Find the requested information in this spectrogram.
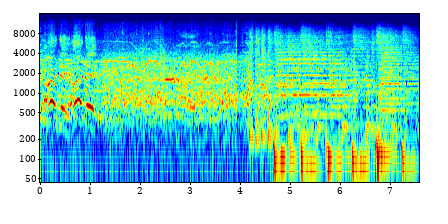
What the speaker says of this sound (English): There's that standing ovation, Pat.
